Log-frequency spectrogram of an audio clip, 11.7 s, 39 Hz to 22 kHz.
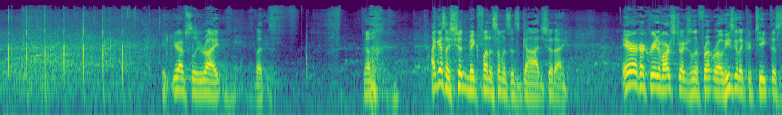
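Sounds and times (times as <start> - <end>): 
steady evenly spaced hand claps of an audience: 0.0 - 2.6
speech: 2.4 - 4.2, 5.4 - 8.6, 9.3 - 11.7
laughter: 3.2 - 7.2, 8.2 - 10.2.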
